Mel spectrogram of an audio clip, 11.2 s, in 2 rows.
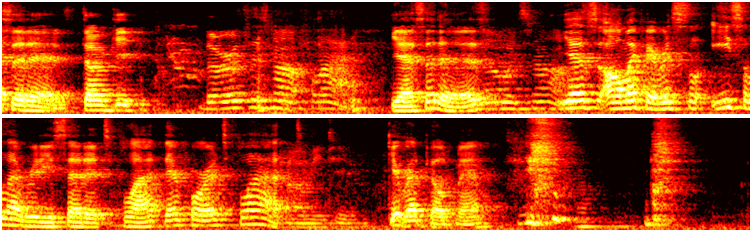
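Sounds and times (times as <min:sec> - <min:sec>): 
speech: 0:00.0 - 0:10.7
person sneezing: 0:09.5 - 0:10.9.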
